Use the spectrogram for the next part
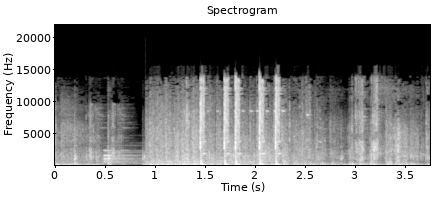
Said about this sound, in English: I just took advantage of the rapid fire aspect of the SMG, and I just mowed these targets down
